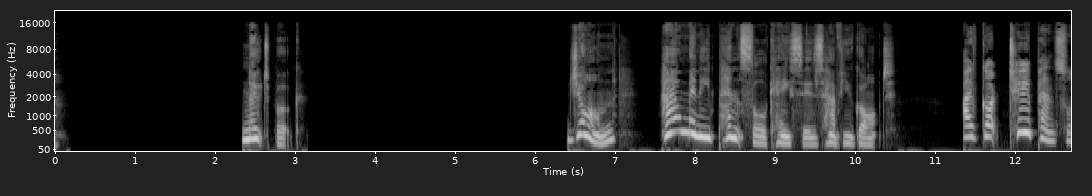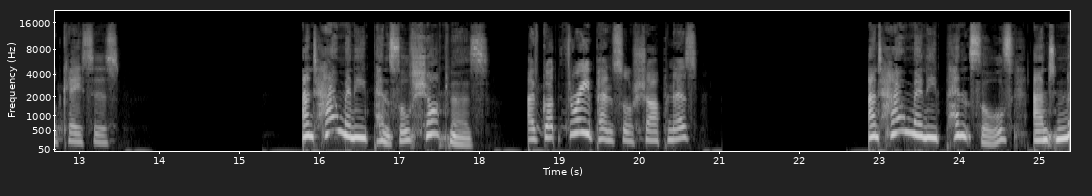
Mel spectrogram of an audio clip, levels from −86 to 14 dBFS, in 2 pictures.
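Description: There are no technical faults to describe in this audio.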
